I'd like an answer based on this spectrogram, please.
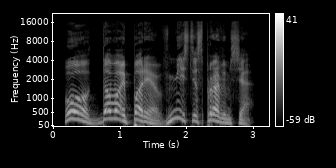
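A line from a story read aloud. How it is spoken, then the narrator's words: Enthusiastic shout. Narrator (Russian): Воодушевленно заорал мужик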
